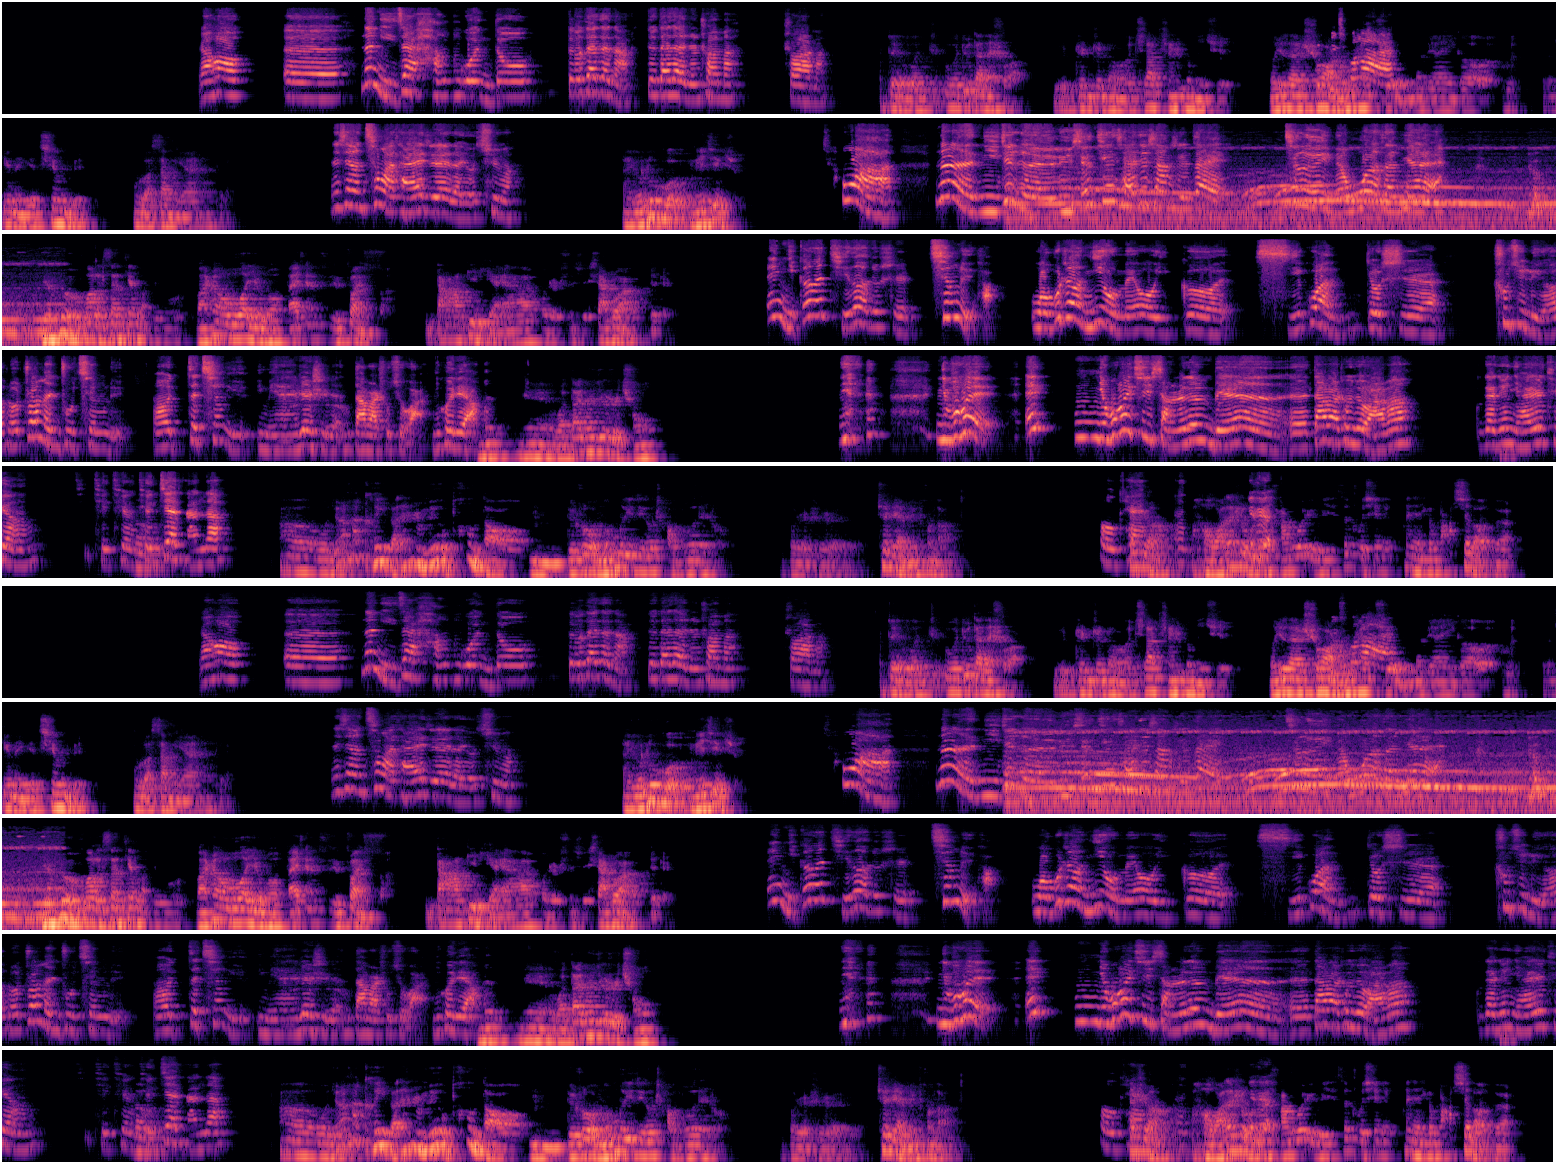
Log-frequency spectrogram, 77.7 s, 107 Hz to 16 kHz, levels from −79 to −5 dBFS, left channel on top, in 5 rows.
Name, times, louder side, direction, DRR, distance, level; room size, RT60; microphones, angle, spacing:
voice 1, 2.0-2.5 2.8-5.3 5.7-7.4 7.8-8.2 13.1-13.9 18.8-20.7 23.9-24.5 24.9-27.9 28.4-30.0 38.7-41.0 41.4-45.5 46.0-47.8 48.1-51.5 55.0-56.6 56.9-60.8 61.4-62.5 63.1-64.4 73.2-73.6 73.9-74.0 74.6-74.9, left 7 dB, 60° left, 0.6 m, -30 dB
voice 2, 8.8-10.2 10.5-12.3 12.7-15.1 15.5-16.4 16.9-17.8 21.8-23.0 30.3-30.4 30.8-31.1 31.5-35.0 35.3-37.8 51.4-53.2 63.5-63.8 64.9-69.4 70.0-71.7 73.4-77.2, right 2 dB, 20° right, 0.6 m, -32 dB
sound 1, 25.6-31.7, right 2 dB, 90° right, 0.7 m, -27 dB
5.3 x 2.4 x 3.0 m
head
